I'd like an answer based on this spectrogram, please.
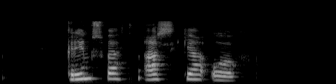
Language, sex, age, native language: Icelandic, female, 50-59, Icelandic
